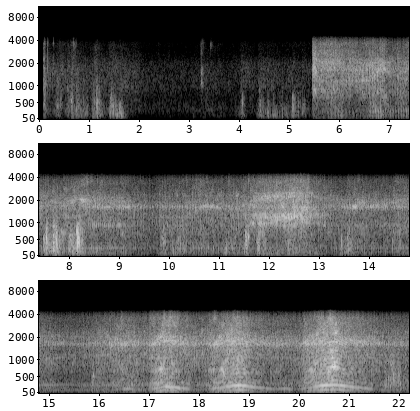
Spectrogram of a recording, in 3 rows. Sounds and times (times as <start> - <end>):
Idling: 5.5 - 17.2, 21.4 - 22.2
Motorcycle: 5.5 - 22.2.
